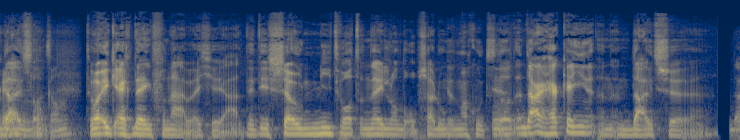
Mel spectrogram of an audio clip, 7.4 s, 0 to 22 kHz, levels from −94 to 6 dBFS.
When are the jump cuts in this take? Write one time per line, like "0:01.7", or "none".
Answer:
0:04.5
0:06.0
